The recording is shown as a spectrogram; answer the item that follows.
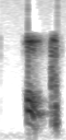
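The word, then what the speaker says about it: Höfn: And, you know, two nights ago he turned up in place called HOFN, which apparently in Icelandic is pronounced up.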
